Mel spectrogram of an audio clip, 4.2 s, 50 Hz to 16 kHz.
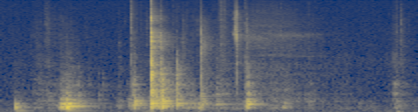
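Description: Early-1960s Hagström acoustic guitar being turned over on a padded workbench: a string of knocks and rubs from the wooden body and neck, with brief ringing from the strings, loudest about a second and a half in.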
